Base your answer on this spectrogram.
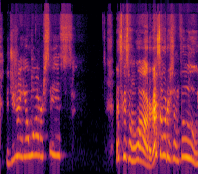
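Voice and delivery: put-on high-pitched, checking on a drunk friend; coaxing friend. Friend looking after drunk sis, high-pitched coaxing.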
